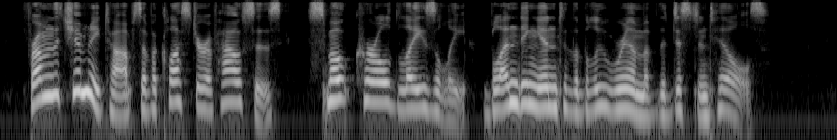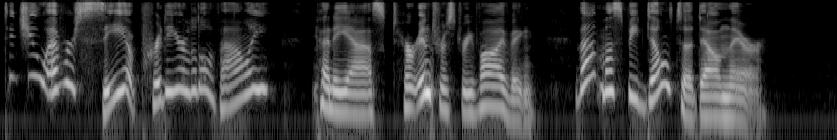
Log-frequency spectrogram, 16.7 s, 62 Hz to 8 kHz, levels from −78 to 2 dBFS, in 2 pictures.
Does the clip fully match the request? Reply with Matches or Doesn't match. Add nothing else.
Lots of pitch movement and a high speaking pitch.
Matches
